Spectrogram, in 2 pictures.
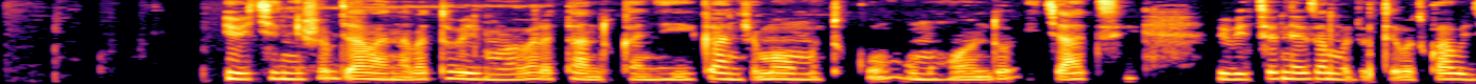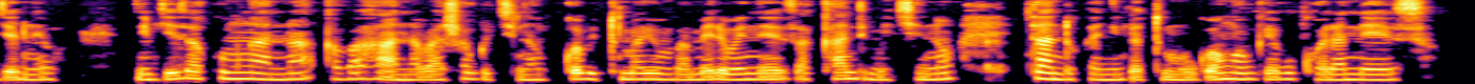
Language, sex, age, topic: Kinyarwanda, female, 25-35, education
